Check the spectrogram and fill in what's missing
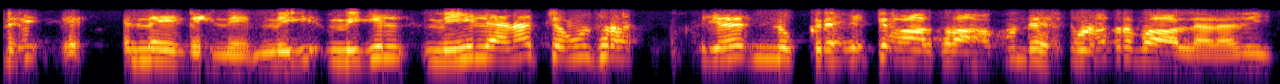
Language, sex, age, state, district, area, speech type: Dogri, male, 30-45, Jammu and Kashmir, Samba, rural, conversation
